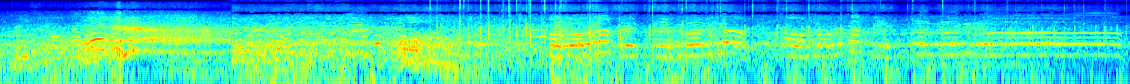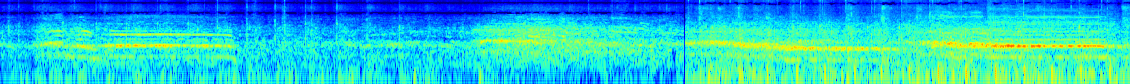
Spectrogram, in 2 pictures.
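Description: Football stadium crowd shouting and cheering, with nearby fans' voices close on the microphone. Partway through, the fans break into a chant sung in long held notes, dip briefly, then swell with shouting and cheering again near the end.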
